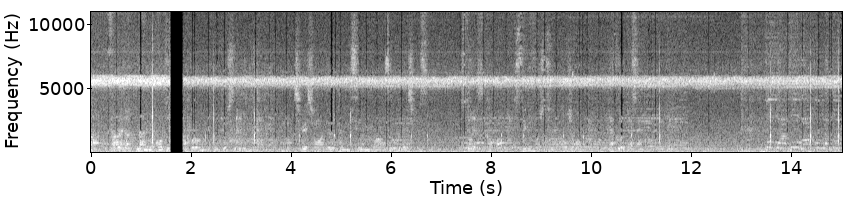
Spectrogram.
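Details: A bell cricket sings a steady, high, ringing trill almost unbroken throughout, heard in September while house cats doze.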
